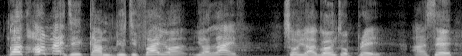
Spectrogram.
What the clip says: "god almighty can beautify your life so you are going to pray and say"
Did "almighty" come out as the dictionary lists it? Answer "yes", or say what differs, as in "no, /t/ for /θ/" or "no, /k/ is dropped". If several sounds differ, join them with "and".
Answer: yes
